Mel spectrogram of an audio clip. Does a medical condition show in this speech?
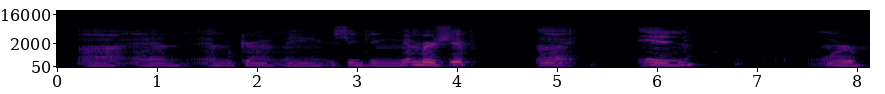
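Yes: cerebral palsy; from birth, uses wheelchair.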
